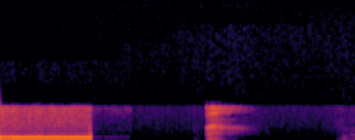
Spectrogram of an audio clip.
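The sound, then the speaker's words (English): A landline telephone ring tone: one steady, fairly loud electronic burst just under a second long, then silence and a brief soft rustle. “Why does he keep ringing? This is the landline.”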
